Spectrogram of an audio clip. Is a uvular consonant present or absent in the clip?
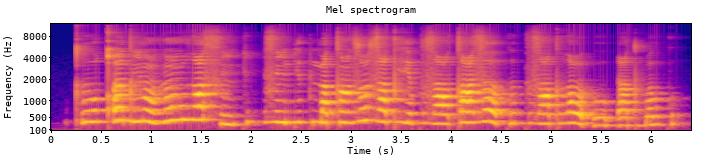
present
